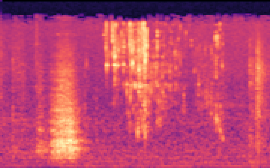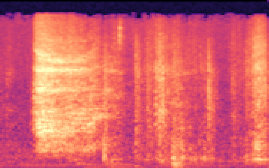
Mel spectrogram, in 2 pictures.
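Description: Water running or splashing for about a second, about four seconds in, amid small knocks and clinks of handling.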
